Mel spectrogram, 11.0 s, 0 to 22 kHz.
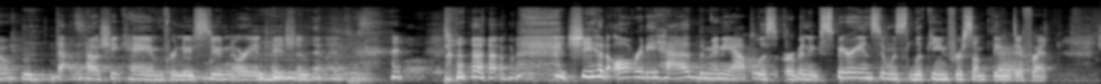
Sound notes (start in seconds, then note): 2.0 group laughs; 2.1 laughs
